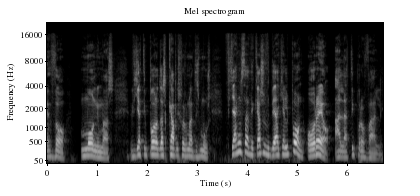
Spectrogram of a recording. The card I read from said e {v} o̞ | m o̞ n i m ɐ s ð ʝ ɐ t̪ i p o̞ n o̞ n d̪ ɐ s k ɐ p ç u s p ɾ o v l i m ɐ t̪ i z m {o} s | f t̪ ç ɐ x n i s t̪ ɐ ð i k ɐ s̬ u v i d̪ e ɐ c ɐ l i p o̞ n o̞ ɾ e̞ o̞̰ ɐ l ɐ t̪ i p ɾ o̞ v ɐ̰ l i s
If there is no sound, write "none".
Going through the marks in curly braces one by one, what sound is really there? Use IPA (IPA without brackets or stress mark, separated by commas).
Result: ð, u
